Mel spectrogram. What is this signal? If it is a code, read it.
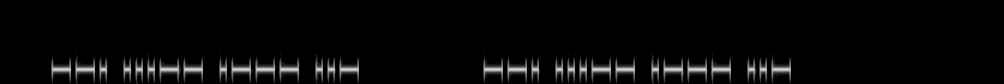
Morse code, heard as a keyed tone, about 21 wpm, 700 Hz. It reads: G3JU G3JU
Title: DXCC-100 Call Signs - 4 Characters - Repeated 2x - 20wpm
